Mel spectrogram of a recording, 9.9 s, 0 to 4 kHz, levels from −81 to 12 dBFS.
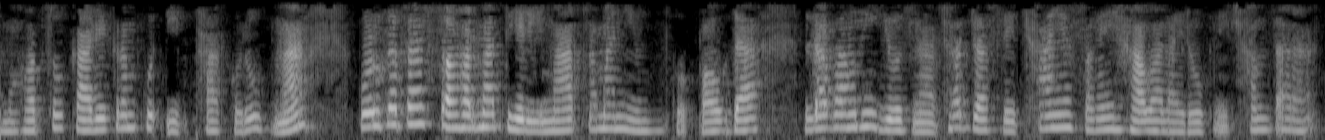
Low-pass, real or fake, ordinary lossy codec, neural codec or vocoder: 3.6 kHz; fake; MP3, 24 kbps; vocoder, 22.05 kHz, 80 mel bands, WaveNeXt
